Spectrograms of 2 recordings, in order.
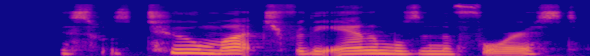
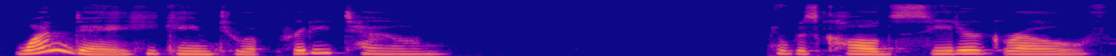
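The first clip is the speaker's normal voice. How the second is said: ordinary delivery, nothing marked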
